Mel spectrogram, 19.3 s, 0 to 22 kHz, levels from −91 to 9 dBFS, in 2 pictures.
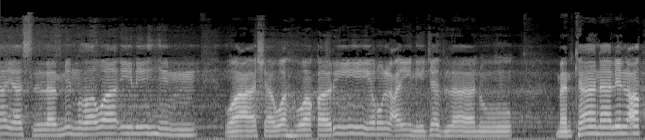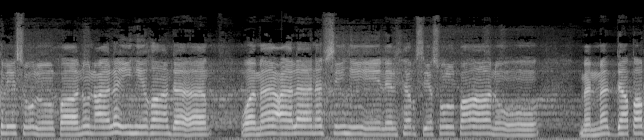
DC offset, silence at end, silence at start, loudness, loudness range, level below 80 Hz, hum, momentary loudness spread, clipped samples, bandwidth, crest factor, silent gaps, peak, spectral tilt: under 0.1%; 0 s; 0 s; -17 LUFS; 5 LU; -44 dBFS; none; 9 LU; under 0.1%; 14.5 kHz; 18 dB; none; 0 dBFS; -4.5 dB/octave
